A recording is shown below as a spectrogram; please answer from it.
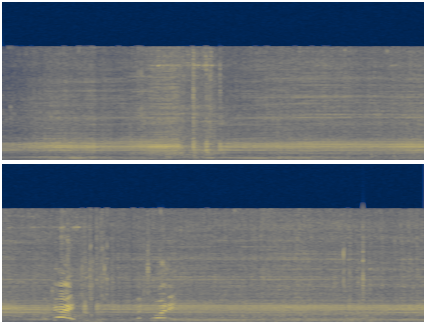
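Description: Car engine pulling steadily under acceleration, its pitch rising over the first couple of seconds and then holding. Two short vocal exclamations break in about six and seven seconds in.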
